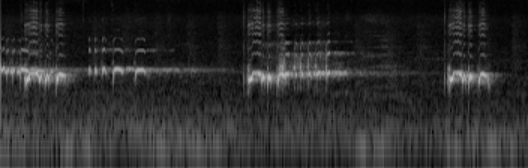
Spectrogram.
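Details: Local wild-type zebra dove, a keen singer with a big voice, used to lure other doves: three trilled cooing phrases of rapid staccato notes, the middle one longest, with scattered short coos between.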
